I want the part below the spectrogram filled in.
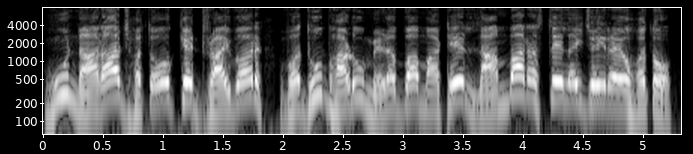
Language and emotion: Gujarati, angry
